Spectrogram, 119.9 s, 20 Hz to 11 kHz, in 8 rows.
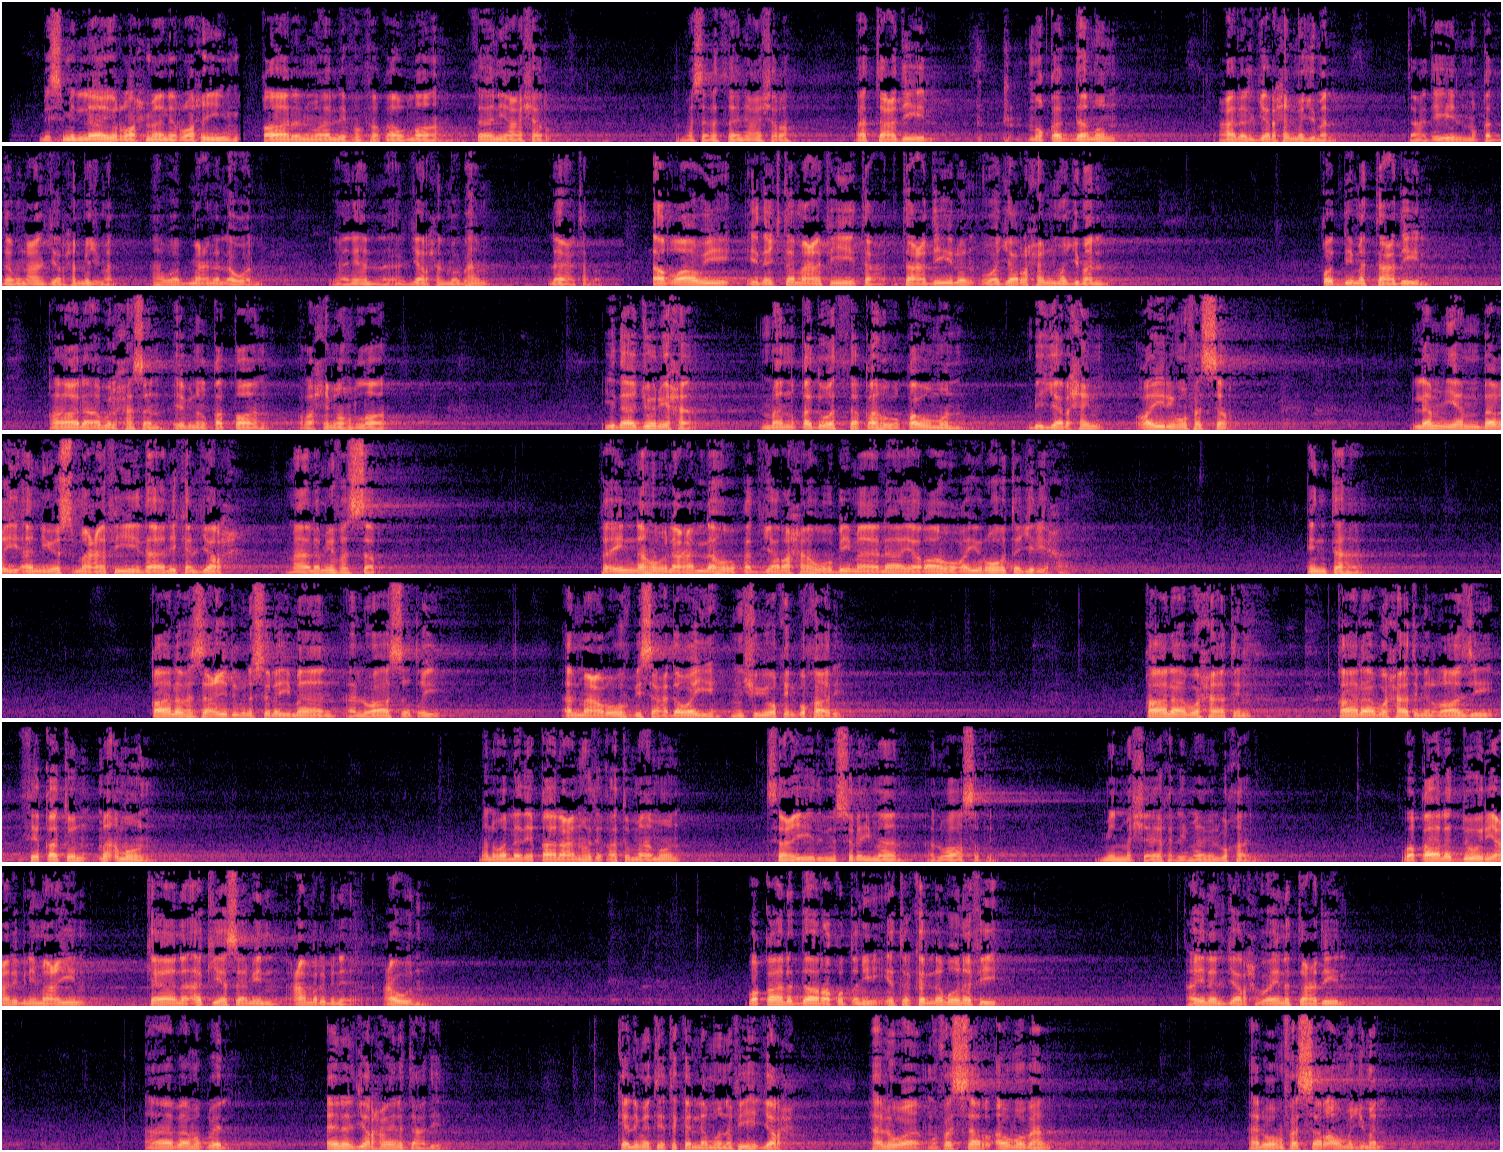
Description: *الدرس الثامن عشر (18) التعديل مقدم على الجرح المجمل*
